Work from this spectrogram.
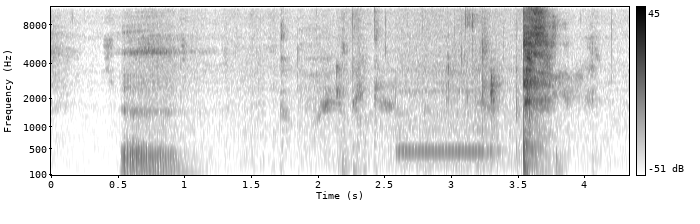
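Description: Phone dialing tones and a brief ringback tone sound during a call to mama, with whispered and spoken voices before and after.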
